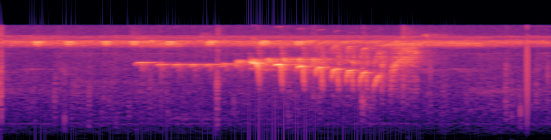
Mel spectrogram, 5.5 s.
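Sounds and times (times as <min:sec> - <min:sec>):
bird giving a bright trilled series of quick descending notes: 0:01.5 - 0:04.2.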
